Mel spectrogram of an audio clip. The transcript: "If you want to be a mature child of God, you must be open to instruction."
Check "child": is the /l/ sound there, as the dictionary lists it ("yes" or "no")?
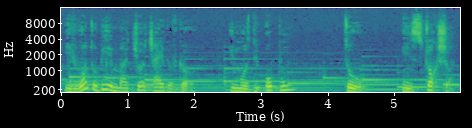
yes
